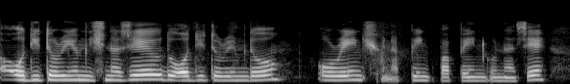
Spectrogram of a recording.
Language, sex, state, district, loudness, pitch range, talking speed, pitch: Nagamese, female, Nagaland, Kohima, -17 LUFS, 185-210 Hz, 135 wpm, 200 Hz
